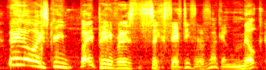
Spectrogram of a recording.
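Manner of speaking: acted-out angry customer; indignant protest. Acted quarrel over melted ice cream.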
